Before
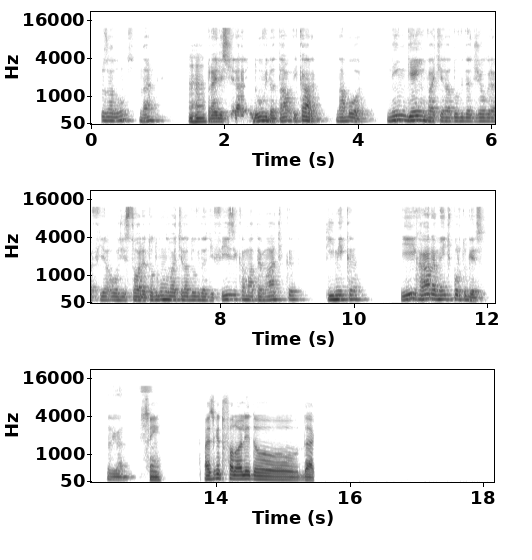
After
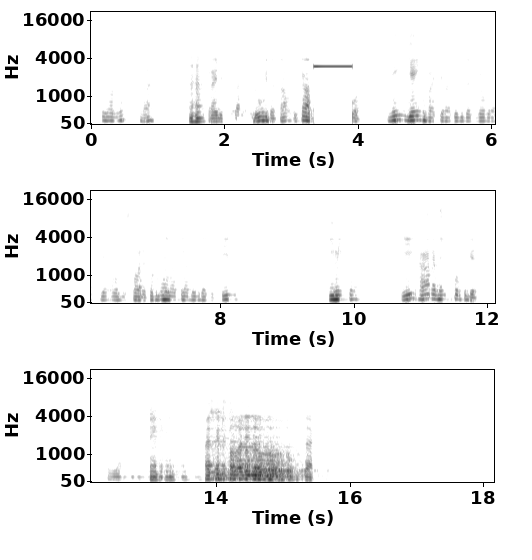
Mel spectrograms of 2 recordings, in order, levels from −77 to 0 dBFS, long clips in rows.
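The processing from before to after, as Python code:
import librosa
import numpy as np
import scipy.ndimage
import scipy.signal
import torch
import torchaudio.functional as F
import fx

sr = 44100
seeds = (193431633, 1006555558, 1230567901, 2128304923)

y = fx.reverb_throw(x, sr, start_s=12.59, length_s=2.31, rt60_s=2.1, drr_db=-2.0)
y = fx.edit(y, sr, fx.bleep(start_s=3.34, length_s=0.58, hz=2980.0, db=-11.5),
    fx.room_tone_fill(start_s=8.28, length_s=1.36, crossfade_s=0.04), tone=tone)
y = fx.dereverb_blind(y, sr, rt60_s=0.55)
y = fx.low_shelf(y, sr, hz=380.0, db=9.0)
y = fx.upward_expand(y, sr, threshold_db=-30.0, expansion=2.5)
y = y * 10.0 ** (-6.5 / 20.0)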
